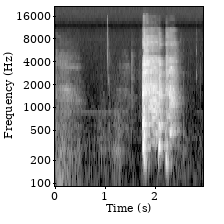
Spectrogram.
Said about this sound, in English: Sorry. We don't have a cough button yet. Sorry. Dang it. We're working on it. I can edit all that out. Okay. So, I just coughed once.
